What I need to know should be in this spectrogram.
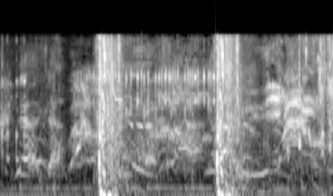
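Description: A pistol fires sharp shots.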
